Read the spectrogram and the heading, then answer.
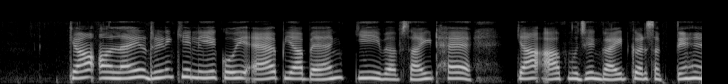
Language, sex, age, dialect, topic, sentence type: Hindi, female, 18-24, Garhwali, banking, question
